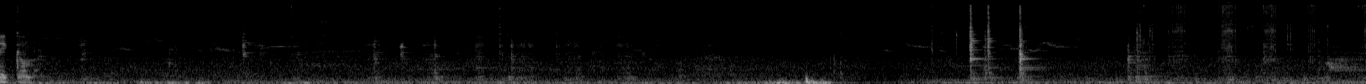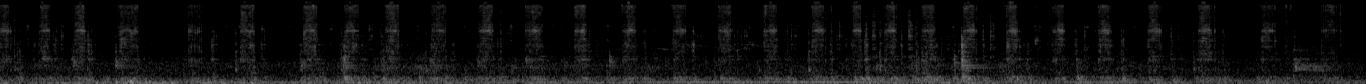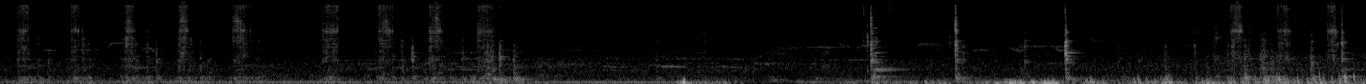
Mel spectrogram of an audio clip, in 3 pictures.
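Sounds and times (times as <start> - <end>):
ratchet wrench clicking: 11.2 - 32.6, 39.3 - 40.9.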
